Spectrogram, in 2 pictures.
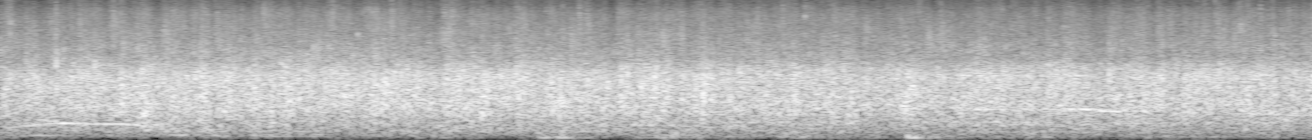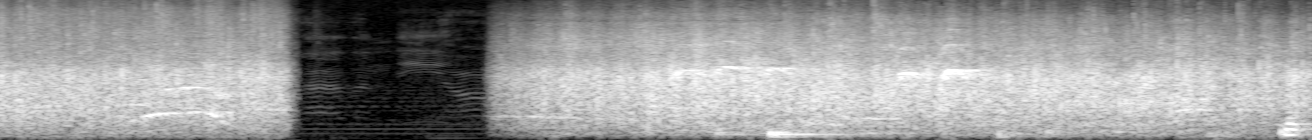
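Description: Sustained audience applause and cheering at the LA Public Library, a dense wash of clapping that cuts off abruptly for about a second before resuming just as loudly.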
